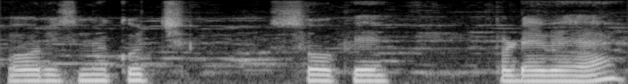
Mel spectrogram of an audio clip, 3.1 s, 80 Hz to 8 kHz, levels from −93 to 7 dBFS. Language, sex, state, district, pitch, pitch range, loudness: Hindi, male, Uttar Pradesh, Saharanpur, 160 Hz, 155-170 Hz, -15 LUFS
